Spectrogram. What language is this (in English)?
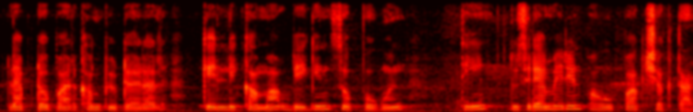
Konkani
